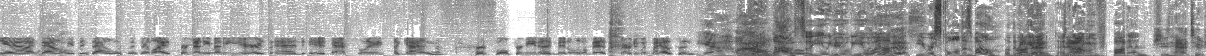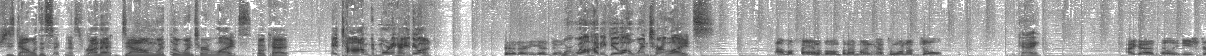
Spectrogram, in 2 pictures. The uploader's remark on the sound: Teachers called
